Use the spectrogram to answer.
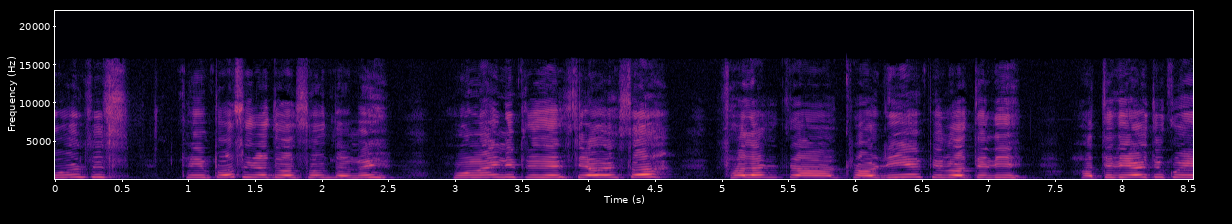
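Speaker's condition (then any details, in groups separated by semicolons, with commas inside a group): Cerebral palsy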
